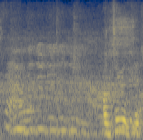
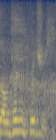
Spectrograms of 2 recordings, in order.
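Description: First: Laughing through the words. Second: Said in the usual way. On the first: Real, not acted. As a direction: giggle it out slowly.

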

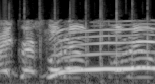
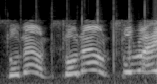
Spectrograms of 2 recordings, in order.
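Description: First: High, loud panicked yell; panicked shout. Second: Said in the usual way. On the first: Acted. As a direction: yell to stop him. Griff speeding out of control.

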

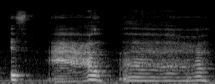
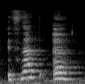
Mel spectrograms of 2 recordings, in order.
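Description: First: "A" pressed low from the throat, like a strangled ah; ain sound. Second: Said in the usual way. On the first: Shown as a demonstration. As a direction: squeeze "A" deep in the throat.

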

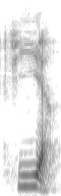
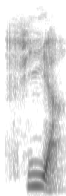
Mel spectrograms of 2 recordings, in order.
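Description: First: "ফিয়া" again with a long ee; long ie vowel. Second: "ফিয়া" with a long, drawn-out ee; long ie vowel. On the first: Teacher repeats the long vowel for students, drawn out. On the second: Teacher shows the long vowel to students, drawn out. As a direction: stretch the ee in "ফিয়া". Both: Shown as a demonstration. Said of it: "উচ্চারণটা একটু লম্বা হবে".

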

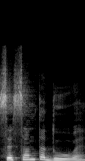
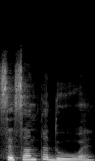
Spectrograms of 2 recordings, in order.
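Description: Both takes have the same delivery.

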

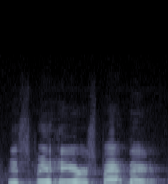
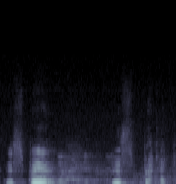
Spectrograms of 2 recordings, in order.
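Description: First: Slow, louder joke on spit and spat; playful emphasis. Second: Laughing as he settles it; spit, said through a laugh; laughing at his own word mix-up. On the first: Shown as a demonstration. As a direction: spit here and spat there, both punched slowly. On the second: Real, not acted. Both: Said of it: "Spit or spat or spit?".

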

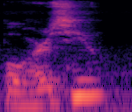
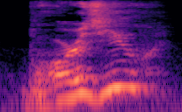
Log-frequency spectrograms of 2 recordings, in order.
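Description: First: Low, soft, wounded question; quiet disbelief. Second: Rising indignation. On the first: Assistant to his dismissive painter boss, quietly stung. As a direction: ask it under your breath. Opening of performed angry monologue. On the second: Assistant to his dismissive painter boss, indignant. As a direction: repeat it in offended disbelief. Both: Acted.

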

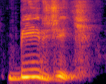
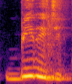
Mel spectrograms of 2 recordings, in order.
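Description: First: Bircik said without the inserted i, as two syllables; clipped wrong Bircik, no i in the middle; wrong form Bircik. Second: Biricik with the i clearly sounded, three syllables; right form Biricik. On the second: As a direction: spell out the middle i in Biricik. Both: Shown as a demonstration. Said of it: "Biricik diyeceğiz arkadaşlar".

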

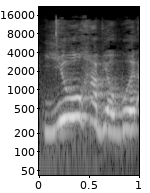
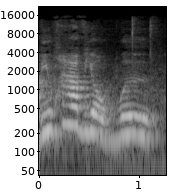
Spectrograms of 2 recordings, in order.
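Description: First: "You" lifted, line ending on a rise; stress on you. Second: Softer, lower and slowed right down; quiet and slow. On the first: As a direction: point at them with "You". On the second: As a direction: drop the voice and weigh each word. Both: Shown as a demonstration.

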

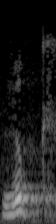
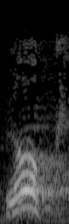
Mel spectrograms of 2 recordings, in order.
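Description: First: Said in the usual way. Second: "లోక్" with a long o, higher and louder; correct English pronunciation. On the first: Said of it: "లుక్ని ఏమని పలకాలి". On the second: Shown as a demonstration. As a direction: say "లోక్" loudly with a drawn-out o, not a short u. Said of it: "ఇంగ్లీష్లో కరెక్ట్గా పలికితే ఎలా పలకాలి".

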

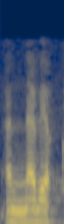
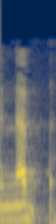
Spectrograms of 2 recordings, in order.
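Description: First: النبق as "an-nabiq", with i after the b; classical pronunciation. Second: النبق as colloquial "nab'", no vowel after the b; Egyptian pronunciation. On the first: Teacher shows students the classical form, النبق with kasra on b. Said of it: "الفصيح بكسر الباء". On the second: Teacher shows students Egyptian usage, النبق with a vowelless b. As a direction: say النبق the Egyptian way, glottal stop for the q. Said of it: "المصريين كده بسكون الباء". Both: Shown as a demonstration.

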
